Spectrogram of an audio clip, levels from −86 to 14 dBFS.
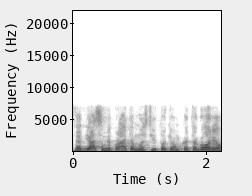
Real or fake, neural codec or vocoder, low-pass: real; none; 7.2 kHz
